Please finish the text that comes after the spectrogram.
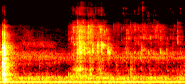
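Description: Faint splashing pour of oat milk into a blender, starting with a soft clunk and trailing off into a quiet trickle.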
